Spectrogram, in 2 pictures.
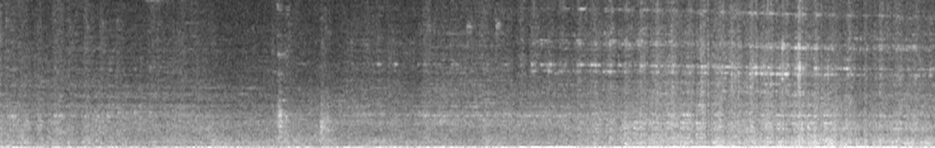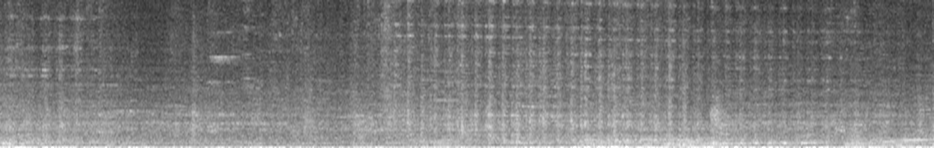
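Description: Loaded double-stack container well cars of a freight train rolling past close by: a loud, steady rumble with wheels clicking over the rail joints. A few steady whining tones come in near the end.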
